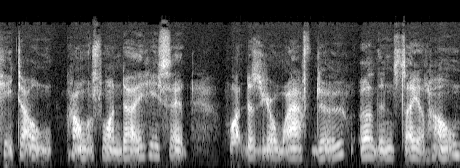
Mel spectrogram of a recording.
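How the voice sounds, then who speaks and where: With a Southern US accent, a woman speaks at medium pitch and a fairly slow pace, her pitch swinging very widely over noticeable background noise. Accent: Southern American. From Macon County, Tennessee. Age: 80s+. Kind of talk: interview answer.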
